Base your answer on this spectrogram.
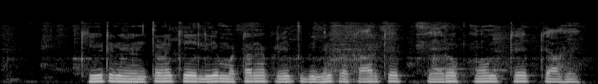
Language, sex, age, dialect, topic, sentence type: Hindi, male, 31-35, Awadhi Bundeli, agriculture, question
